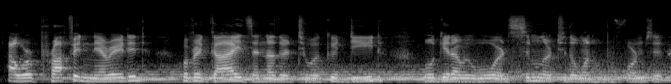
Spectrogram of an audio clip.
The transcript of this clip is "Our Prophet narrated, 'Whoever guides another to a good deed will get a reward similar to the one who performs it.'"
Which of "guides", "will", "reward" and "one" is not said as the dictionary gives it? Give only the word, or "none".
none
